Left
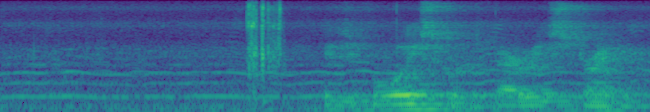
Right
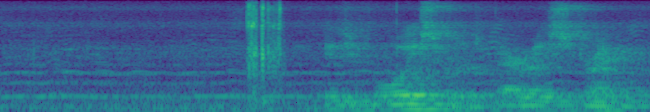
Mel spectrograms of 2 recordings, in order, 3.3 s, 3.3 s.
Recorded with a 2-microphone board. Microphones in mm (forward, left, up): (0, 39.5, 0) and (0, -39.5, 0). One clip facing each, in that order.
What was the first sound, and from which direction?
A man speaking, 35° left (ahead or behind).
